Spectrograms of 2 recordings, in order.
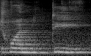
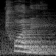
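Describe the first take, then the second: First: The T after the N is clearly pronounced. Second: The T is dropped, leaving only an N. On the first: The speaker calls it wrong. "we wouldn't really say twenty, twenty, that's weird, uh, hard to say" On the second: The speaker calls it right. "we basically just drop the T sound. twenty, twenty, sounds like just an N"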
